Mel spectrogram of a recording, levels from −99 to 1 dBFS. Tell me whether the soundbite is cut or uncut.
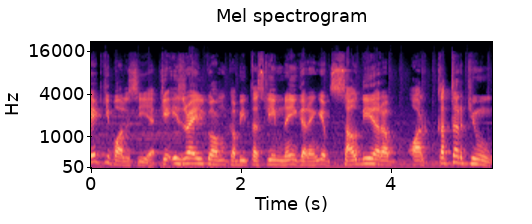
cut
